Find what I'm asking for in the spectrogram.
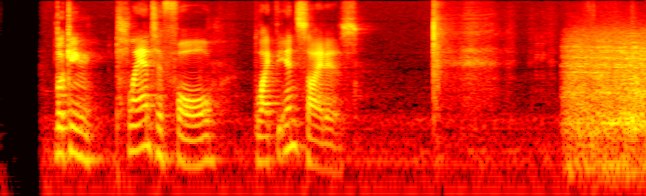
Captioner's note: chuckles; plane engine rumbling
